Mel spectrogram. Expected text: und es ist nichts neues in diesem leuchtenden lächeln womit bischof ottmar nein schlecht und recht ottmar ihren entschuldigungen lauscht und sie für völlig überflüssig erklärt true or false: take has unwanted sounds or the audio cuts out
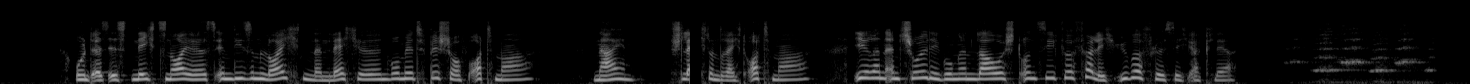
true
